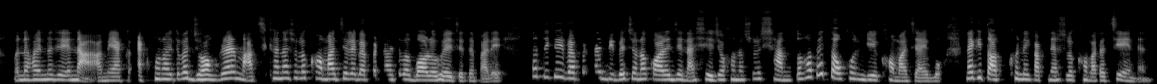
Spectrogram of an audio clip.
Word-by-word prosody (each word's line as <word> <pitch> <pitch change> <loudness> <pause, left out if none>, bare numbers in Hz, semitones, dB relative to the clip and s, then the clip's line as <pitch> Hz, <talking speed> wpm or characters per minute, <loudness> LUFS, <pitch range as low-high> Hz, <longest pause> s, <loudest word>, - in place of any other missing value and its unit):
মানে 210 +1 -1
হয় 220 0 +2
না 230 - +1
যে, - - +1 0.2
"না - - +8
আমি 175 +2 -5
এখ 180 - -13 0.2
এখন 255 - -3
হয়তোবা 245 +3 0
ঝগড়ার 230 +6 +6
মাঝখানে 275 +10 -1
আসলে 290 0 -4
ক্ষমা 260 -3 +5
চাইলে 260 -2 0
ব্যাপারটা 220 0 -3
হয়তোবা 230 0 -3
বড় 200 -1 +5
হয়ে 190 -3 +2
যেতে 170 -1 -6
পারে।" - - -3 0.3
তো - - -64
আপনি 365 - -8
কি - - -2
এই - - -10
ব্যাপারটা 285 +1 -2
বিবেচনা 245 +1 +1
করেন 220 0 +5
যে, 230 - 0
"না - - +2
সে 225 - -1
যখন 215 0 -2
আসলে 260 +4 -9
শান্ত 200 -2 0
হবে, 385 +8 +1
তখন 265 0 +1
গিয়ে 210 -2 0
ক্ষমা 165 -3 0
চাইবো।" 155 0 -3 0.3
নাকি 290 +2 +4
তাৎক্ষণিক 230 +1 +2
আপনি 205 - -12
আসলে 210 -1 -5
ক্ষমাটা 185 -3 -2
চেয়ে 190 -8 -1
নেন? - - -12
225 Hz, 235 wpm, -24 LUFS, 205-265 Hz, 0.3 s, না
